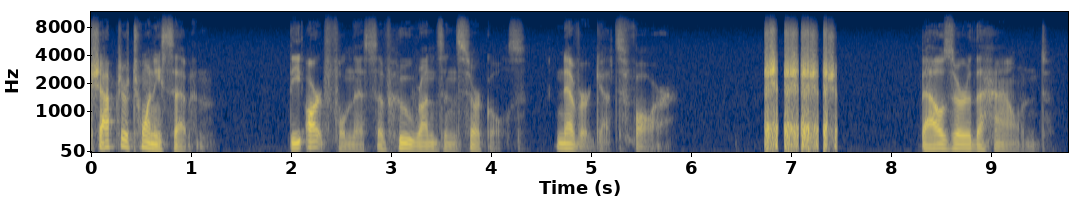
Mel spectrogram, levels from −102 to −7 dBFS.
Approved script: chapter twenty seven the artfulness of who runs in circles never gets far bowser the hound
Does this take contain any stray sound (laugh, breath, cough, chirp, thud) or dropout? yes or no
yes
